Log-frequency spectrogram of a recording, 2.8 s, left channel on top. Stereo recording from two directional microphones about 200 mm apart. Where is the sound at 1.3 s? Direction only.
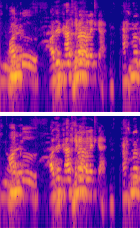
60° right (ahead or behind).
